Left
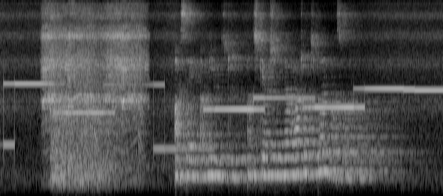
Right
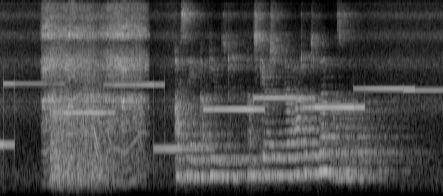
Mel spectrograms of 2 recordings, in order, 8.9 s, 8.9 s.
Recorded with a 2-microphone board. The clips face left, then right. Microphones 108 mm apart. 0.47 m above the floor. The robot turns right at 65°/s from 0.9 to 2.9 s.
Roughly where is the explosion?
Behind right.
